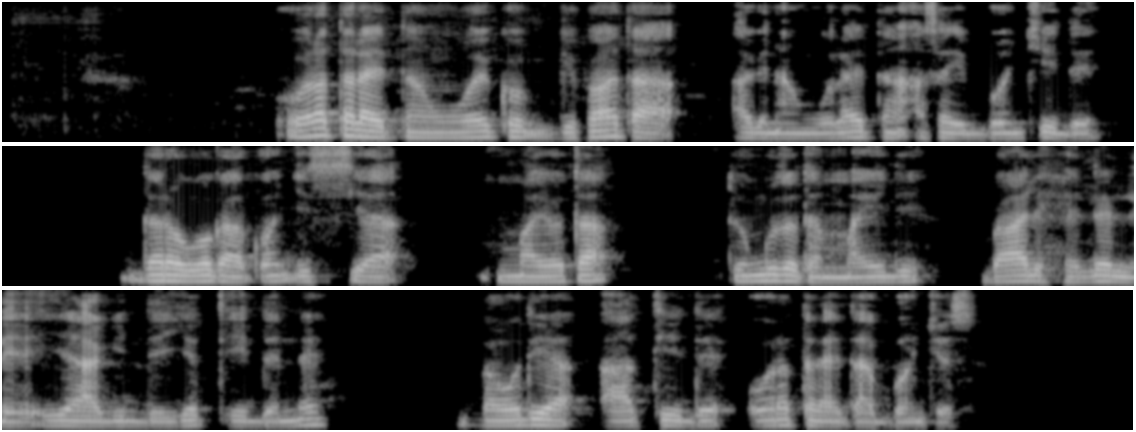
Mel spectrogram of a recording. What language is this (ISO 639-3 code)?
wal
